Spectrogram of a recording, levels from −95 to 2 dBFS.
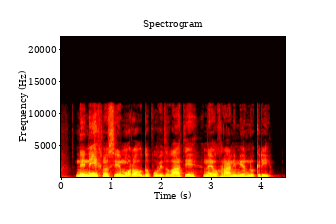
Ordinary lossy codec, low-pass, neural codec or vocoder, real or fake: none; none; none; real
